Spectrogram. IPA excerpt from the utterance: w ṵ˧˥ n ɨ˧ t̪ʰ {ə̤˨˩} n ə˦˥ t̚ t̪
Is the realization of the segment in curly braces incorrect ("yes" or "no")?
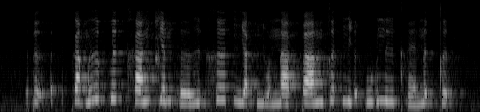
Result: yes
